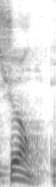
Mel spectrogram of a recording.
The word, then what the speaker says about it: Chiron: Chiron，OK，呃，最后一辆的布加迪 Chiron 已经呃正式的离开产线，那就是这个布加迪呢，近日宣布限量生产的第五百辆 Chiron 已经顺利的离开其产线，并且交付给一位加拿大籍车主。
